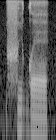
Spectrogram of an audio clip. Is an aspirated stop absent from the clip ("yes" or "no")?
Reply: yes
